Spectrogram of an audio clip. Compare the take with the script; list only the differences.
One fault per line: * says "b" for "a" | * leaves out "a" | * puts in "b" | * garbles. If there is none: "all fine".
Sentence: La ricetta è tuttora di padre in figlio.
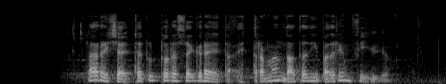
* puts in "segreta e tramandata"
